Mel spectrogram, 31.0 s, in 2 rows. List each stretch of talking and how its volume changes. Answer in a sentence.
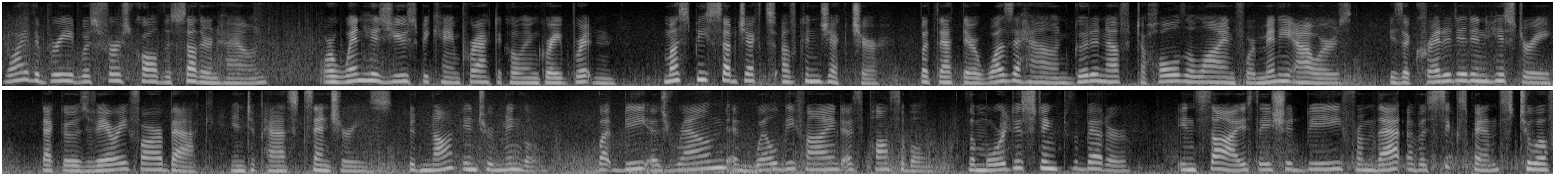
The talking can be heard from 0.0 to 30.9 s, at a steady volume.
